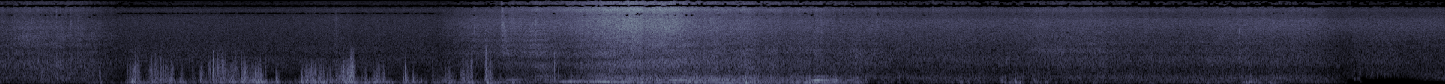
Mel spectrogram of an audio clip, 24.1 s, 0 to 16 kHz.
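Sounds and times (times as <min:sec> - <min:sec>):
flowing water rushing: 0:00.0 - 0:02.2, 0:06.7 - 0:24.0
water splashing and surging: 0:00.0 - 0:03.6, 0:05.9 - 0:24.0
car engine revving: 0:08.1 - 0:14.5.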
